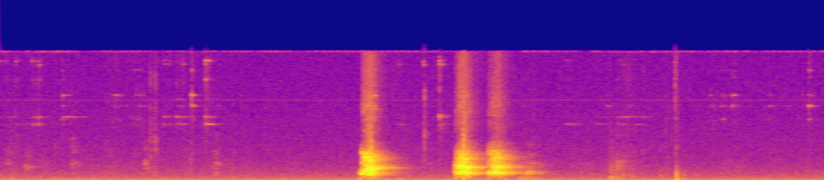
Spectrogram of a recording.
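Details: Shetland Sheepdog puppy, two months old, indoors chasing a toddler who took his stuffed toy dog head: three short, bright yappy barks, one alone, then a quick pair a second later, followed by a faint click and room hush.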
